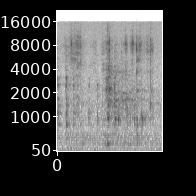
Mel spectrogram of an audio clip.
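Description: Teflon thread tape being wrapped by hand around a threaded fitting: faint rubbing and light scattered ticks over a low steady hum.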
